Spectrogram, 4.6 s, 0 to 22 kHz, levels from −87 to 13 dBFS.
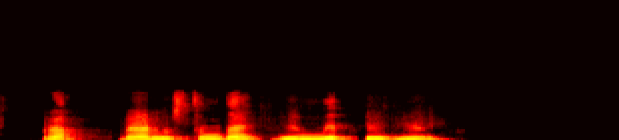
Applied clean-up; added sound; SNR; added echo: neural mask model DeepFilterNet 3.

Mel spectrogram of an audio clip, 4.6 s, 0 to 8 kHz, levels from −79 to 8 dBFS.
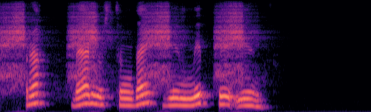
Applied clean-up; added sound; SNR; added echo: none; Crow; 11 dB; none.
